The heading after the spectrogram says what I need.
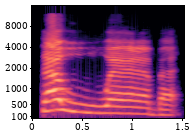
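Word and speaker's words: تَوَّابًا: That I'm going to give a push of the sound when I am pronouncing the waw with shadda. So I'm going to say tawwaba, taw.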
